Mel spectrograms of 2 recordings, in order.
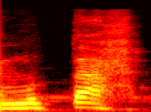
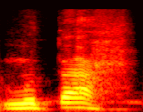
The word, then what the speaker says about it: মুতাহ: তারা এটাকে চমৎকার করে মুতাহ আসলে উচ্চারণটা হচ্ছে মুতা না মুতাহ এই মুতাহ বিবাহটা করে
